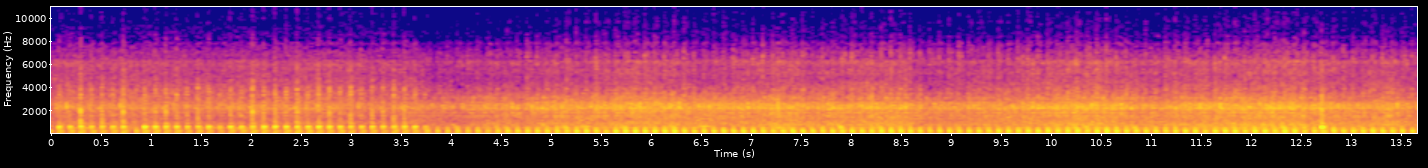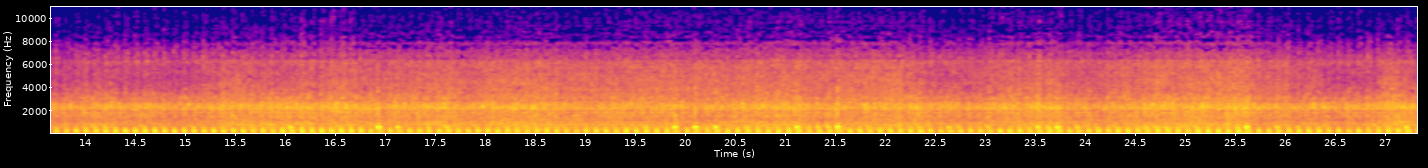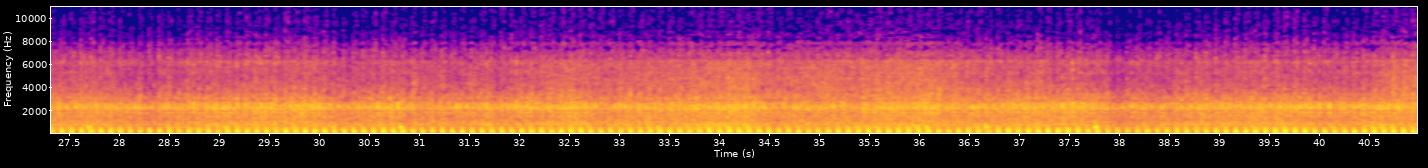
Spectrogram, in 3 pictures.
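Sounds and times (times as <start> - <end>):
machine engine running steadily: 0.0 - 40.9.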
